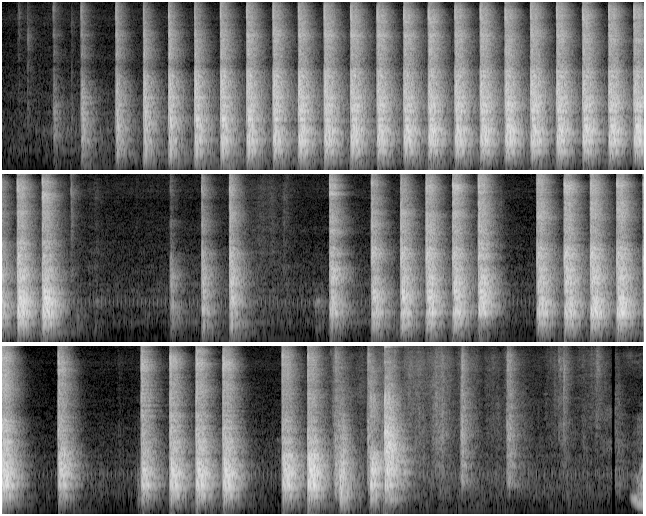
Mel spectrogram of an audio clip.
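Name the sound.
hammering small nails into a toy boat's rigging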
